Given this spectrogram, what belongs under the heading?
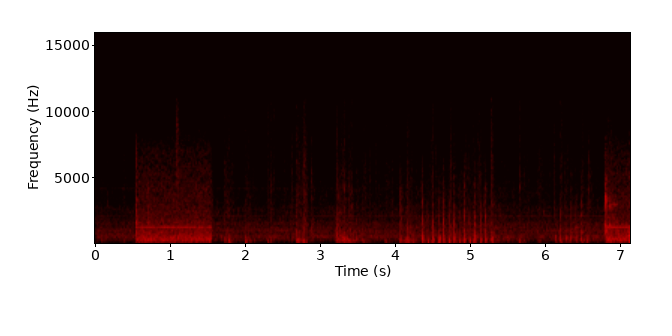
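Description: Automatic gunfire in the Call of Duty: Warzone battle royale, with bursts of rapid shots and scattered single cracks that come and go, some at mid-distance and some nearer, mixed with short bursts of noise.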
